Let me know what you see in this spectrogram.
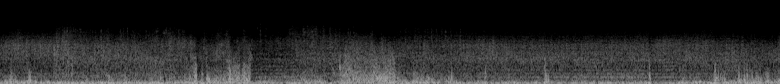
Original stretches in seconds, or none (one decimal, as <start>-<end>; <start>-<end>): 0.0-1.8; 2.5-7.8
